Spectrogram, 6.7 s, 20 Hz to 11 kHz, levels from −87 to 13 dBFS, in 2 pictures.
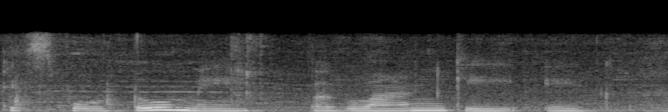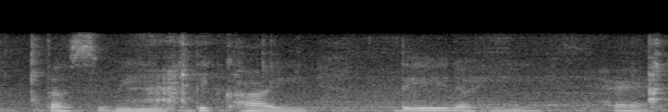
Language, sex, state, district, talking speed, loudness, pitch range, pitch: Hindi, female, Madhya Pradesh, Dhar, 100 wpm, -17 LUFS, 175-200 Hz, 185 Hz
